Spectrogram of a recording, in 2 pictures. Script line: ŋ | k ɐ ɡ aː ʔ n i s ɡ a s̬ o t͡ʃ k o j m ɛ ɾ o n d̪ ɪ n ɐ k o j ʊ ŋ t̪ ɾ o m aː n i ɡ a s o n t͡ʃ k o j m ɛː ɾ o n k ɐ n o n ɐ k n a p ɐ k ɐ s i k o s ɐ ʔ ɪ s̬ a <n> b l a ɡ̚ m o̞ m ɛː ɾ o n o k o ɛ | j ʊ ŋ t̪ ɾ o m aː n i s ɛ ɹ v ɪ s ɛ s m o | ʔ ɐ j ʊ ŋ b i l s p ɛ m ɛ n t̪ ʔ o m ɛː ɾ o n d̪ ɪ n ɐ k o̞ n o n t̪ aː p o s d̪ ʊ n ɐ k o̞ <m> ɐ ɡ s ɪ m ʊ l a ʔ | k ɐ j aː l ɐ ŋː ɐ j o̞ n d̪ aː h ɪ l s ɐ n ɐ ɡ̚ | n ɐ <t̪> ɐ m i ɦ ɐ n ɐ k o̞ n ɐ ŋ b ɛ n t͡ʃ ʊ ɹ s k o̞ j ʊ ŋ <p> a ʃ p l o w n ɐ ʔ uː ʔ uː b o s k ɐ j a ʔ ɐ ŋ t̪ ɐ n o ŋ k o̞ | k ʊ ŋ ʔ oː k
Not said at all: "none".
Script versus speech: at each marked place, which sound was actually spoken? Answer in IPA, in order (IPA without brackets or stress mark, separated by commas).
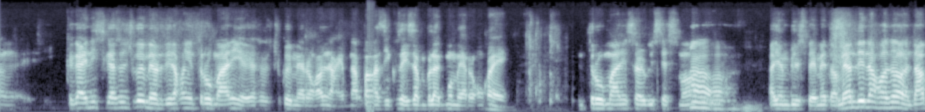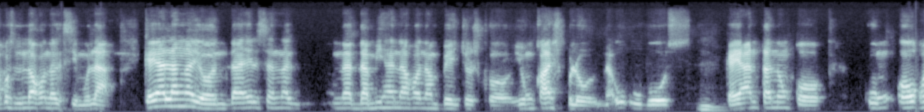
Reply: ŋ, n, d̪, k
